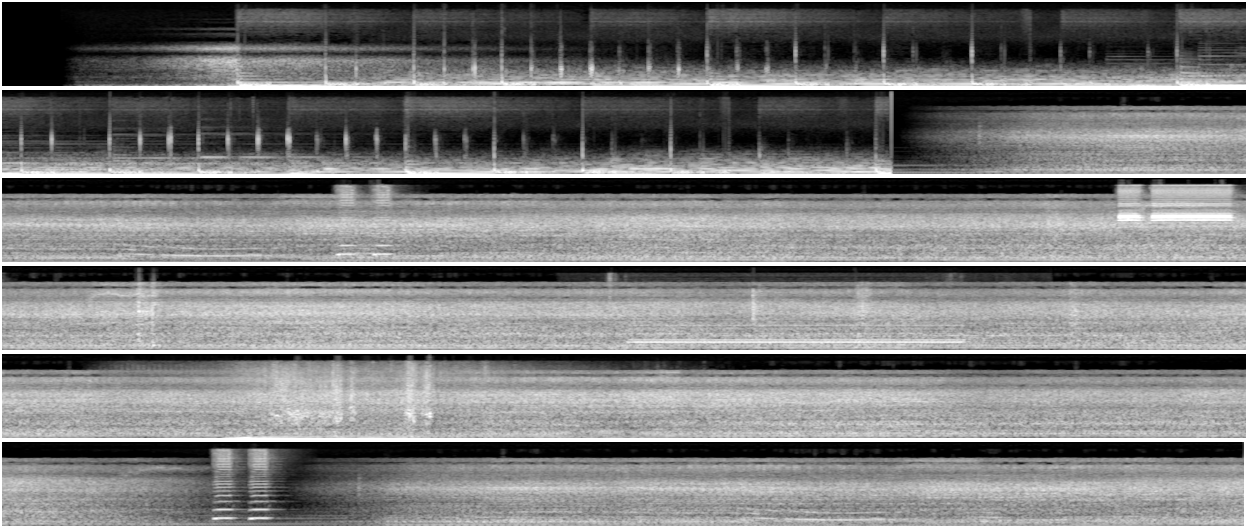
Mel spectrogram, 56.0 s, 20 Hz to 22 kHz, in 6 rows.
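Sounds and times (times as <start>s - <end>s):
vehicle engine running: 16.0s - 55.9s
two-tone horn: 21.1s - 22.0s, 27.0s - 28.0s, 32.6s - 35.7s, 48.2s - 48.9s.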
